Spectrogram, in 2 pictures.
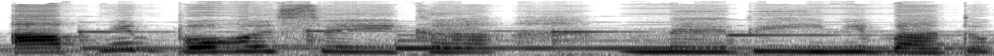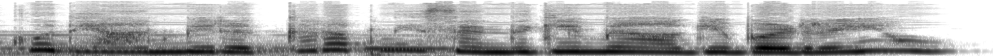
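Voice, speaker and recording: Young daughter-in-law played by a woman, story cartoon: very high voice, earnest, dignified, music underneath. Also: fairly quick, natural voice. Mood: polite, friendly. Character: young short-statured daughter-in-law, wounded but dignified. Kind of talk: animated moral-story dialogue. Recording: music behind the voice.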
